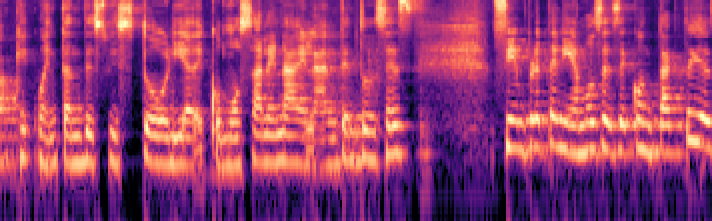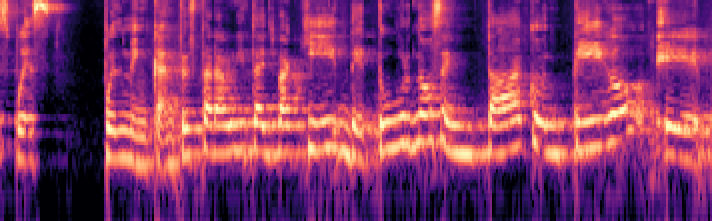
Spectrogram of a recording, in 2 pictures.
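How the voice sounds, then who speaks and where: Woman, fifties, Colombian accent from Cali, podcast guest, chatty storyteller, restarts often, mid-pitched. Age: 50s. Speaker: guest, physician. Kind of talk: casual conversational interview.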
